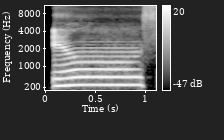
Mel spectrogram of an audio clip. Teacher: you can produce a 2-second light nasal sound. So you would say insanu.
